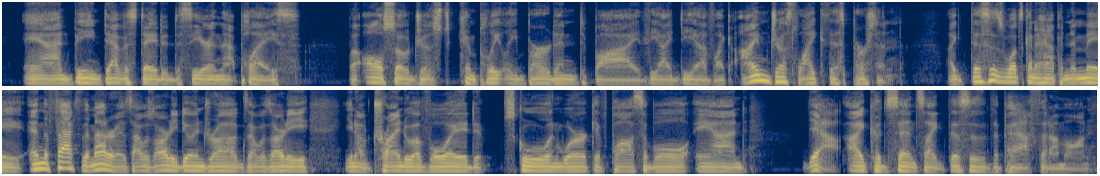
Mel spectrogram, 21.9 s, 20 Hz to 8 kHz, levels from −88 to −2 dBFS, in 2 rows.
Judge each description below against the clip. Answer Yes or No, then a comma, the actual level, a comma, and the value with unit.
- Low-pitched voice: Yes, low, 100 Hz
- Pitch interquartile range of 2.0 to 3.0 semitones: Yes, narrow, 2.4 semitones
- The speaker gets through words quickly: No, average, 190 wpm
